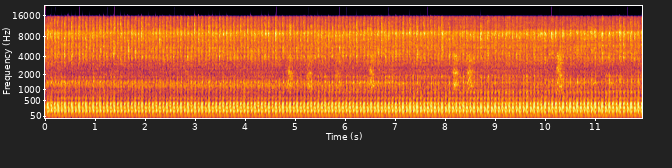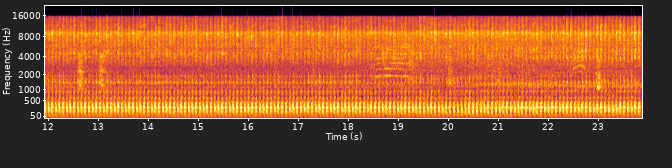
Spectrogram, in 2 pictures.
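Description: A motorcycle engine idles with a steady, loud burbling rumble from the exhaust close by.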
